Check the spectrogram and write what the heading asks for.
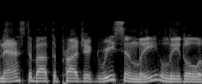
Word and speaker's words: Lidl: And excuse me, that's pronounced Lidl. It's the grocery store.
